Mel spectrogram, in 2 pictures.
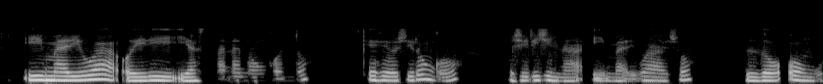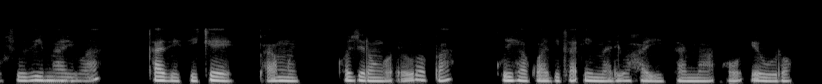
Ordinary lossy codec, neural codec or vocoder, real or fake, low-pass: Opus, 24 kbps; none; real; 5.4 kHz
